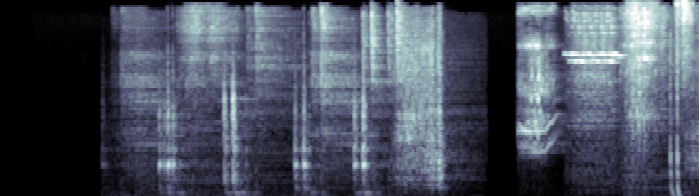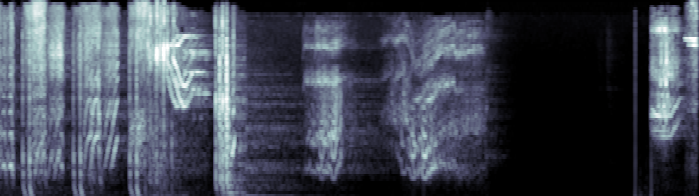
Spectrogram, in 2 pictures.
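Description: Cartoon sound effects of an animated desk lamp hopping, as in Pixar's hopping-lamp logo: a series of springy thunks and knocks about twice a second, then more hits mixed with sliding, squeaky boing-like tones, ending about a second before the end.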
